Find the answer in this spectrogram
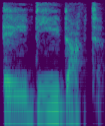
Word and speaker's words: adduct: these terms in school we pronounce them AB duct and a duct which I still do in my head to this day to keep them separated in my mind the term phasia here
